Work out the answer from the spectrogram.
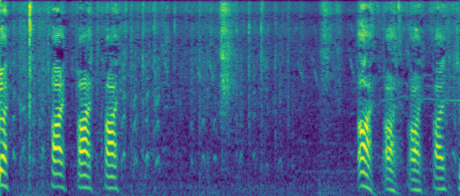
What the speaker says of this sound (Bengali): সব কবুতরকে আমি ছেড়ে দিয়েছি এরা বাইরে বেরিয়েছে খাচ্ছে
